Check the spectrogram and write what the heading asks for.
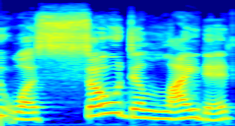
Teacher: So 강세 주셔야 되고요. was so 얘도 s하고 s하고 만났으니까 한 번만 발음하기.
